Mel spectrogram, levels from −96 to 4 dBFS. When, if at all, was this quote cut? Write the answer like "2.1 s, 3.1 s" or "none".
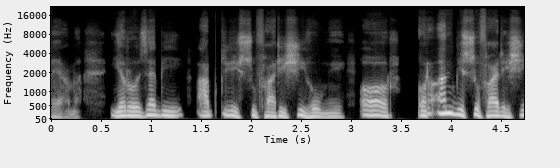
1.4 s, 3.3 s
